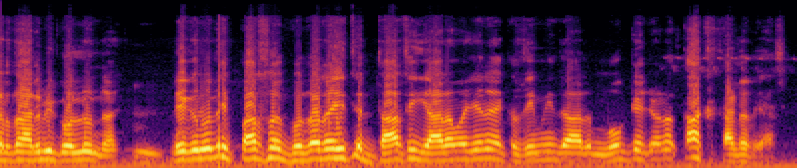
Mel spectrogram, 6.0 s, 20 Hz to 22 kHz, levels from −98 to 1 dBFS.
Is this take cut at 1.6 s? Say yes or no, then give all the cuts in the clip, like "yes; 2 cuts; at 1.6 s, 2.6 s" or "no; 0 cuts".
yes; 1 cut; at 1.6 s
